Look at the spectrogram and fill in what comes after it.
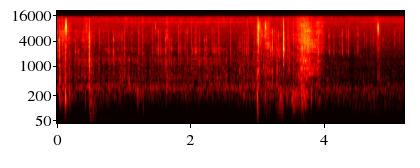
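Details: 2008 Toyota Sienna: light, uneven ticking and tapping from behind the dash with the engine quiet; intermittent HVAC clicking, owner suspects an actuator problem.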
